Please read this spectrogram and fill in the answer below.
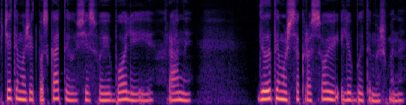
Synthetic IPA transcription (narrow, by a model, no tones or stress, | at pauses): wt͡ʃʲɪt̪ɪmɔʃʋʲid̪pʊskɑt̪ɪʊsʲisʋɔjibɔlʲiiɾɑnɪ | dʲilˠɪt̪ɪmɔʃsʲɐkɾɐsɔjʊʔilʲʊbɪt̪ɪmɔʃmɛnɛ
